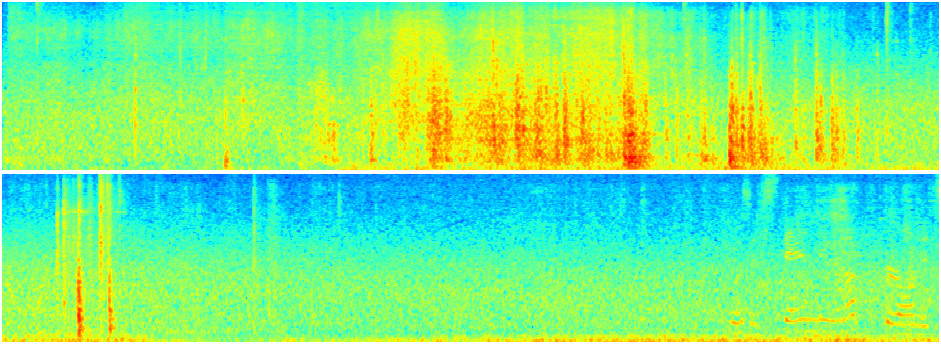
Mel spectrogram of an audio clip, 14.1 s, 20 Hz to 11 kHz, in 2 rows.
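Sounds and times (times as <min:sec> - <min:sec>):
gear rustling and scraping: 0:00.0 - 0:06.9.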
